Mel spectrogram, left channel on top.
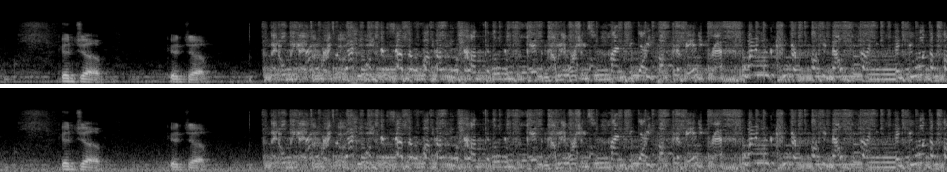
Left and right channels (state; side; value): noise; right; rumble, 11 dB below the sound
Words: Good job. Good job. I don't think I have the right vote. How many abortions? I'm already fucking a handicraft. Why don't you keep your fucking mouth shut and do what the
